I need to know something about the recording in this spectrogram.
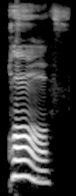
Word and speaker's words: قاف: قاف sound, it's not ka, it's ق. It's deeper than the English K sound, ka in Arabic. So it's ق ق ق. Kind of closer to the Q sound, to the English Q sound.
